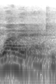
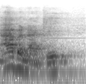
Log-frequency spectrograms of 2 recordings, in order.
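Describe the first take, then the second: First: The word begins with a W sound. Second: The word begins with a vowel sound. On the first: This is the form used in Maine. "with the W still preserved" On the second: This is the form used locally here. "the W disappeared"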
